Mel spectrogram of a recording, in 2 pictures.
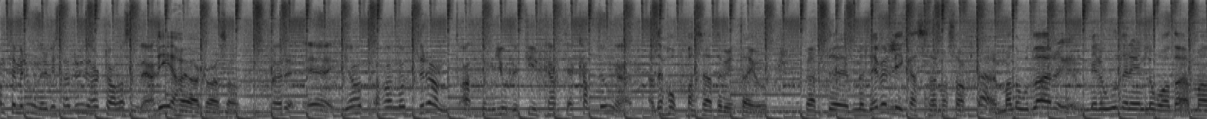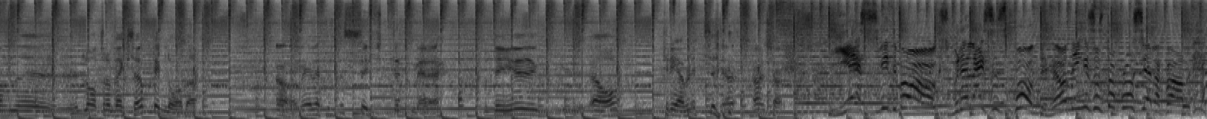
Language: Swedish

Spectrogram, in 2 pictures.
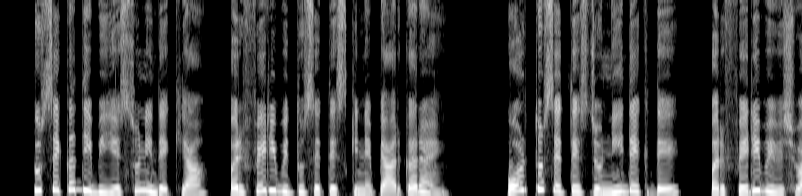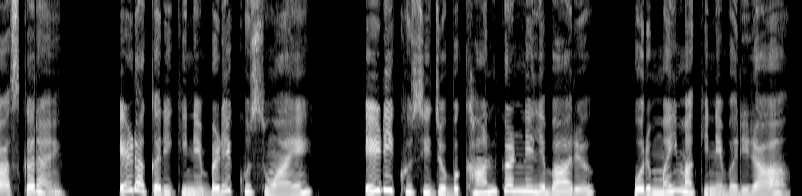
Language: Mandeali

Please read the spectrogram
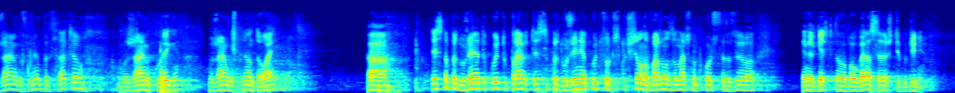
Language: Bulgarian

